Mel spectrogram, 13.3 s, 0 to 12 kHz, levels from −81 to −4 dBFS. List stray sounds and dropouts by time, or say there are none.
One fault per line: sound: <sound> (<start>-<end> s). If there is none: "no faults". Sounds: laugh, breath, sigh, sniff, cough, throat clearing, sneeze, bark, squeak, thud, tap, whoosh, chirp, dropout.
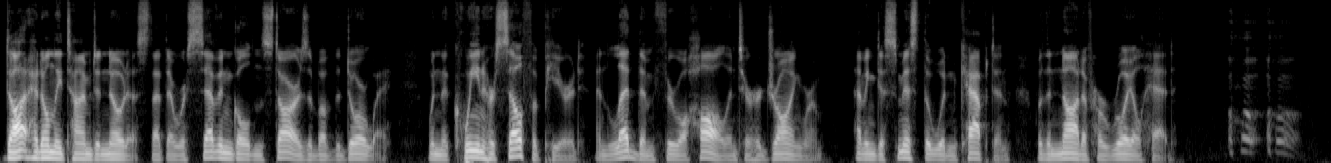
sound: cough (12.3-13.0 s)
